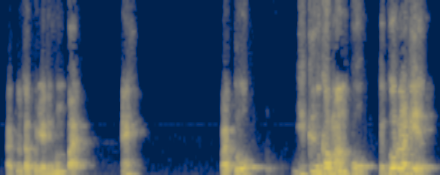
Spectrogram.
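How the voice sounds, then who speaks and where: A religious teacher with a Malaysian Malay accent gives a morning lecture in a prayer hall, speaking conversationally and frequently asking his listeners questions. His voice is on the high side, very animated and a little mellow, at a normal speed.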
